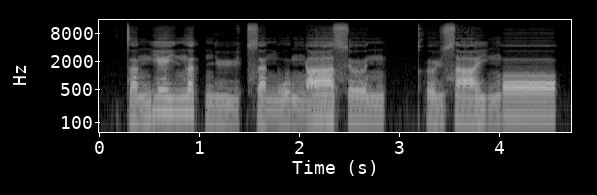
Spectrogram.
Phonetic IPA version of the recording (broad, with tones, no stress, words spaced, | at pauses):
t̪ɐ˨˥ŋje˥jn̪ɐ˥t̚n̪yː˨˩ t͡sɐ˨˩nwʊ˨˩ŋaː˧sɵ˨n | kʰɵ˨˥ɥsaː˨jŋɔː˥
